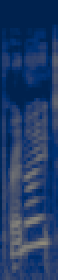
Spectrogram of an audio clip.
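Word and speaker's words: prehnite: wanting moldavite and then I don't know you pronounce this a friend right so hey pronounce it pret night it's PR e h ni te if I remember correctly but it's so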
